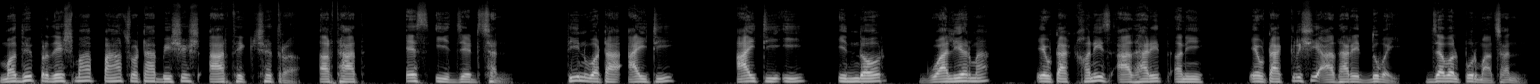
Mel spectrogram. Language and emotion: Nepali, neutral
